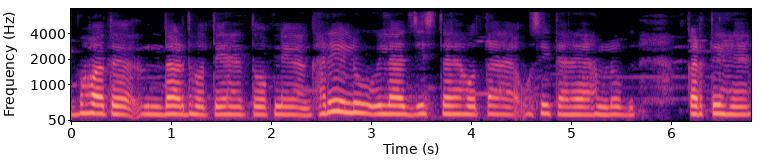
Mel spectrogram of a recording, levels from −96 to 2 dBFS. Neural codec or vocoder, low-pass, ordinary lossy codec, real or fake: none; 7.2 kHz; AAC, 32 kbps; real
